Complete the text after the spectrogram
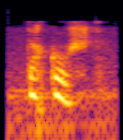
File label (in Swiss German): "gascht", alsace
